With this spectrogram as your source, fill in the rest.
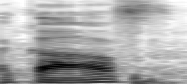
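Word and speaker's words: calf: एलएफ से हैं काफ, लेकिन काफ में और हाफ में हम ये बात याद रखेंगे, इसमें एल साइलेंट रहेगा, हाफ साइलेंट, एल साइलेंट रहेगा इसमें, तो ये पढ़ा जाएगा काफ, हाफ।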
